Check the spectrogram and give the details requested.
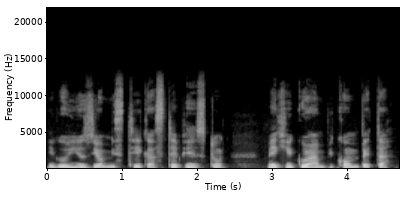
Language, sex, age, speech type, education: Nigerian Pidgin, female, 15-29, spontaneous, tertiary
